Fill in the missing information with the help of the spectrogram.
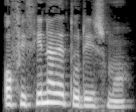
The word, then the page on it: oficina de turismo: Spain Spanish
